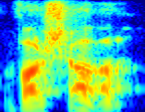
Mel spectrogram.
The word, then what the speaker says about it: Warszawa: For example, when you think about Warsaw, Warsaw spelled with a W, but if in Polish pronunciation, you pronounce it as Warszawa.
